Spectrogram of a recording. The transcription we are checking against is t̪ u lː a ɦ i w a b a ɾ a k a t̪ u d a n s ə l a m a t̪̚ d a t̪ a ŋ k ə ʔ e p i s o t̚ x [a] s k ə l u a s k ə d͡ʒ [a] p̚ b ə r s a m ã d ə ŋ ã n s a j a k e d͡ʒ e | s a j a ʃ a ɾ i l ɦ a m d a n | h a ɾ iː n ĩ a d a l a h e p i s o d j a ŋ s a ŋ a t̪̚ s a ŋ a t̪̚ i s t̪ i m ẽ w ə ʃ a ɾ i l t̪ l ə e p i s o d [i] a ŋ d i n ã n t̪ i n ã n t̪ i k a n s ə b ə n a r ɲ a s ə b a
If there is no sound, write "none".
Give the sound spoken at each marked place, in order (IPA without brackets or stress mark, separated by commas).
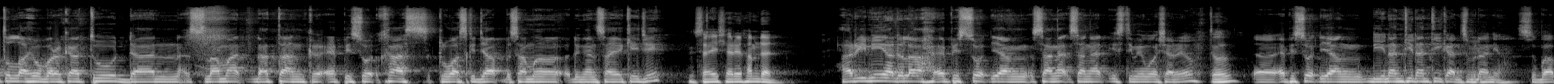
a, a, j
